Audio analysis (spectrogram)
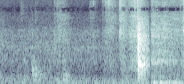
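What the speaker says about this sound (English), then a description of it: "Just quarter your cabbage, remove the core, and then slice as thinly as you can be bothered to" A knife slices quartered, cored cabbage thinly on a board, giving a few soft, quiet cuts followed by a sharper chop and a knock near the end.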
